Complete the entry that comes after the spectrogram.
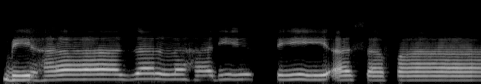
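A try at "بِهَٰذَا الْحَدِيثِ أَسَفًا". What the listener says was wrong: Kenapa sihnya panjang? Bihadzal hadisi cadal, cadel, cadal ya. Hadisi asafa. Tapi jangan ditekan. Bihadal hadisi asafa, jangan ada jeda. Nyambung. Biha bihadal hadisi si asafa segera ya. Nyambung.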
